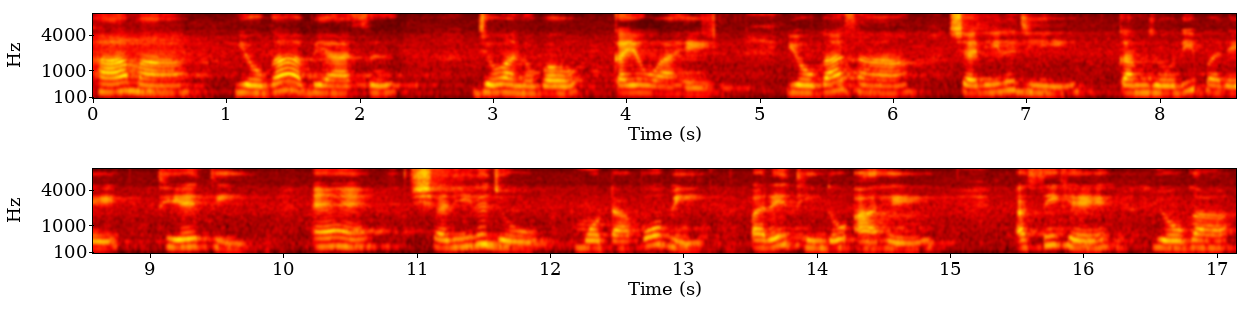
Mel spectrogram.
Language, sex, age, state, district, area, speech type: Sindhi, female, 18-30, Rajasthan, Ajmer, urban, spontaneous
